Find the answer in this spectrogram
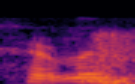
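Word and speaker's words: Germán: Is it Herman? Is that how to say his name? Yes, Herman. Herman. Okay, because I thought it was the G.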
